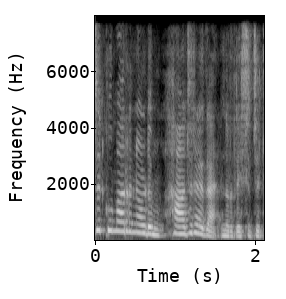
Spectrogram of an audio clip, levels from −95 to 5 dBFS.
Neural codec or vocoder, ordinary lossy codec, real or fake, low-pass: codec, 16 kHz, 4.8 kbps, FACodec; none; fake; none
